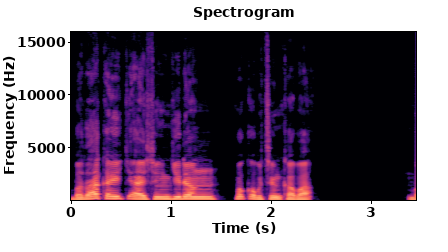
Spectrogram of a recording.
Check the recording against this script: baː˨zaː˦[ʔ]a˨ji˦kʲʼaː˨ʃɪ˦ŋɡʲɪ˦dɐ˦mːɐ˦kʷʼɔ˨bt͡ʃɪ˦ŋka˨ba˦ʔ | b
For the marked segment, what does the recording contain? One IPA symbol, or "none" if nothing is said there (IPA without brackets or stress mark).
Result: k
